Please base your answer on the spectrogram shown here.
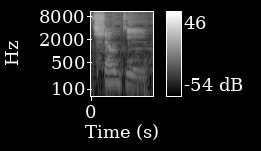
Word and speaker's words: shogi: Yeah, it's shogi because you don't say the J.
